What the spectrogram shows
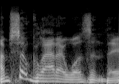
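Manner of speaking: usual speaking voice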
